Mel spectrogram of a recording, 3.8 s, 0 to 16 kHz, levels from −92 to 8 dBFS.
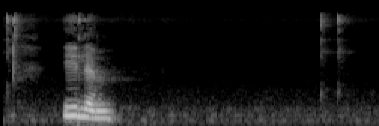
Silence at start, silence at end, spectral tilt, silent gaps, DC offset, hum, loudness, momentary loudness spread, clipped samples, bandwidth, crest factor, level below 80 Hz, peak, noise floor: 0.05 s; 0.4 s; -6.5 dB/octave; none; under 0.1%; none; -22 LUFS; 25 LU; under 0.1%; 11.5 kHz; 22 dB; -64 dBFS; -8 dBFS; -65 dBFS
